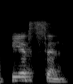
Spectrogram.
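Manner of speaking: ফিয়েটসেন with the t barely heard and quiet; soft German t. Shown as a demonstration. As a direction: blur the t in ফিয়েটসেন. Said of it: "মানে slightly উচ্চারণ হবে".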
